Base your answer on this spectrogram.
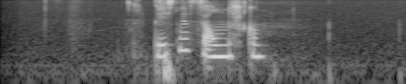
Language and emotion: Russian, positive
